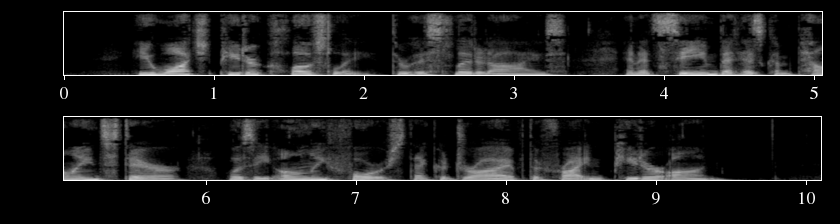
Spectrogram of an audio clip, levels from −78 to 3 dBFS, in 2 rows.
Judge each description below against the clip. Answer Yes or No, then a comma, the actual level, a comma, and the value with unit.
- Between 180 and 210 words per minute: No, average, 155 wpm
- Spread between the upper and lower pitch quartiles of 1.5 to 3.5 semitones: No, average, 3.9 semitones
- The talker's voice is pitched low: No, medium, 160 Hz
